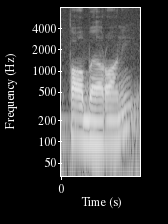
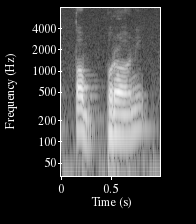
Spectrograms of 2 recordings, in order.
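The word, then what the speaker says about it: الطبراني: Rawahu Tabarani, diriwayatkan oleh Tabarani. Ya, ini jangan lupa baknya di fathah karena banyak orang yang salah paham, salah baca ya, dia membaca Tabrani. Kalau Tabrani orang Jawa ya, kalau orang Arab Tabarani karena asalnya dari Tabariyah.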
